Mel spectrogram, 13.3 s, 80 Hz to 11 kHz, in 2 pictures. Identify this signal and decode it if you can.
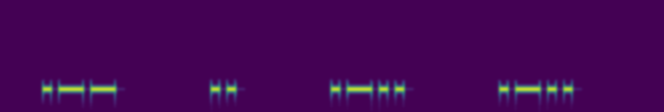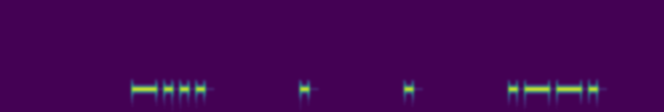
Morse code, heard as a keyed tone, about 15 wpm, spaced as for 7 wpm, 750 Hz. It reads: WILL BEEP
